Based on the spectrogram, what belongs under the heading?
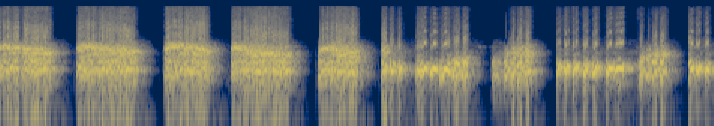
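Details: White-breasted waterhen lure call: loud, harsh, drawn-out croaks about every half second, giving way to faster, broken, stuttering notes toward the end.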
